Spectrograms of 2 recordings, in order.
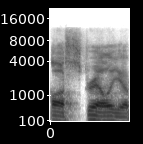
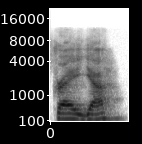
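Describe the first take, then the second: First: The word is said in full, all syllables. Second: The word is shortened to two syllables. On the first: "not Australia" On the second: "it's two syllables"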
